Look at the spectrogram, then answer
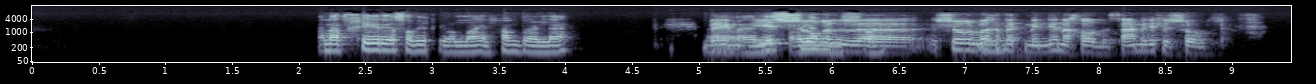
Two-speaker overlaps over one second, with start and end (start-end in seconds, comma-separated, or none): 5.1-6.4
